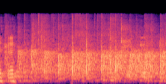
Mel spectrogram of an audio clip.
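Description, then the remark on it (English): A crowd breaks into applause in the show, a dense, steady wash of many hands clapping with sharp individual claps popping through, and a brief voice at the very start. “So that's how you get applause in the show.”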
